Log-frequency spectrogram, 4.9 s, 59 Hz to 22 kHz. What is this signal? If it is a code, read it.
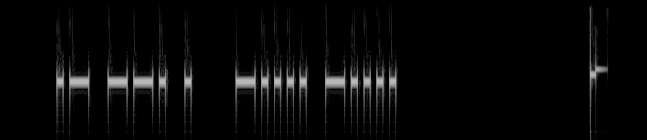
Morse code, heard as a keyed tone, about 25 wpm, 700 Hz. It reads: AGE 66
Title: Practice QSO - Exchange 3 - More Info - 25wpm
